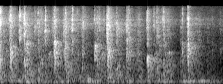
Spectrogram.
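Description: Small congregation applauding, the clapping thinning out and fading away.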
